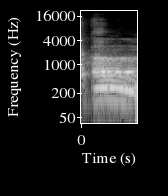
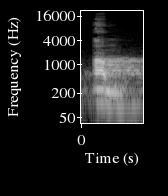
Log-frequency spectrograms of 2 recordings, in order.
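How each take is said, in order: First: The lips touch together lightly on the m. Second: The lips press together firmly on the m. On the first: "tapi ringan" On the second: "am itu kan berat, nempel banget"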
